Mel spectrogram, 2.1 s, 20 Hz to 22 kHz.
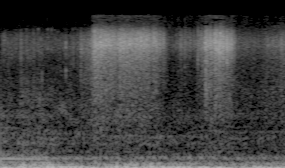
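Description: Porsche Cayman S (987) flat-six engine running as the car slides round on snow, heard as a heavy low rumble with two short hisses about a second apart.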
